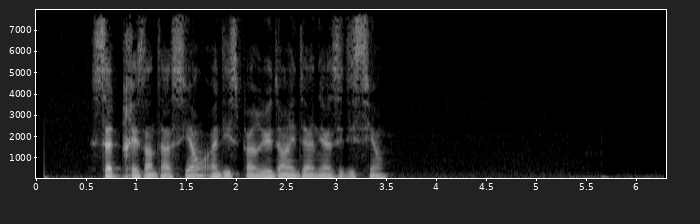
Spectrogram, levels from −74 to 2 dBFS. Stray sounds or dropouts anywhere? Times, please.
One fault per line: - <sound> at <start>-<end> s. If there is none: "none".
none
